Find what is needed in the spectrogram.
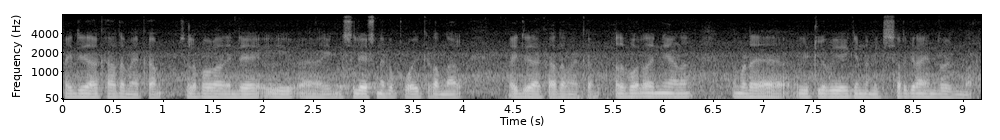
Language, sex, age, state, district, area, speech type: Malayalam, male, 45-60, Kerala, Kottayam, rural, spontaneous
